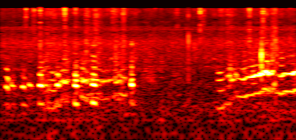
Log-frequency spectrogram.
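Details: Domestic hens being fed, a quick run of short clucks followed by a long, rising, whining call, with a faint noisy background.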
